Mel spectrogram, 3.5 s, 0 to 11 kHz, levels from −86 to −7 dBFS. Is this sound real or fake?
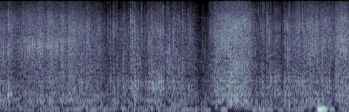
real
